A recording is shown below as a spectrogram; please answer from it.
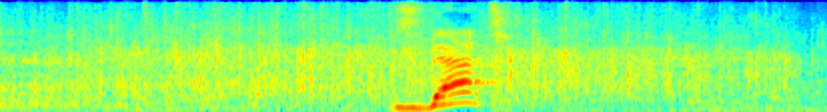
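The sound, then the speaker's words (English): Steady applause fills the whole stretch, a dense crackle of many hands clapping at an even level, with a brief voice rising over it midway. “Insert applause here, okay?”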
